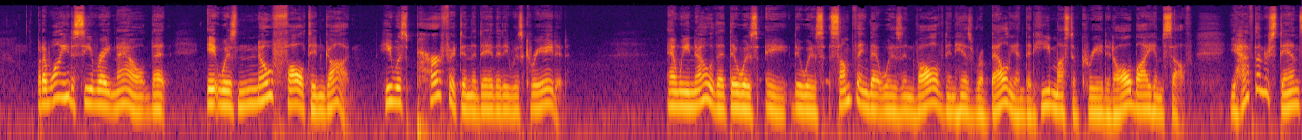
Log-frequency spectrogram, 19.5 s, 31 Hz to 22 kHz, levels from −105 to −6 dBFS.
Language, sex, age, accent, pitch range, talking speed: English, male, 50-69, American, 110-150 Hz, 165 wpm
